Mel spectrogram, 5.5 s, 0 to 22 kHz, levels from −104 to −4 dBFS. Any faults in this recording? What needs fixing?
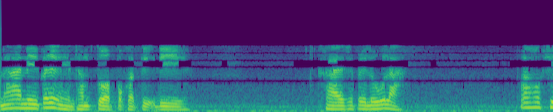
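The whole clip has the sound of MP2 compression at a very starved rate, likely a Layer II encode squeezed to something like 16 kbps. Nothing survives above about 4 kHz, so the speech is dull and boxy. What remains has a gurgling, grainy roughness. That happens when the encoder can't afford bits for the upper sub-bands and switches them off, then quantises the few bands it keeps very coarsely. To prevent it, re-export from the original source at a sensible MP2 rate, or in a more efficient codec.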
